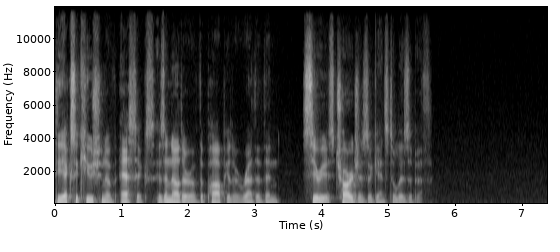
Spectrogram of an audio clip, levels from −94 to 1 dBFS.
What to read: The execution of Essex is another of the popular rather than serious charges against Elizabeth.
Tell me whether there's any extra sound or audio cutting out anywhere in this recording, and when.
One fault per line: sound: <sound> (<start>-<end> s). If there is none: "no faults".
no faults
